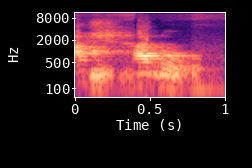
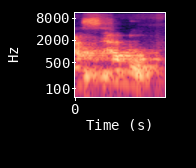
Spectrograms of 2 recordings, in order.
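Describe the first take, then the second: First: It has a clear 'sh' sound, not 's'. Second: It has a plain 's' sound, without 'sh'. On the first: The speaker calls it right. "Kalau mereka jelas asyhadu" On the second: The speaker calls it wrong. "orang Indonesia yang kadang susah nyebut shin"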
